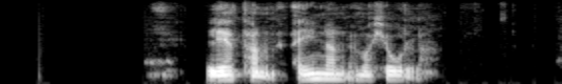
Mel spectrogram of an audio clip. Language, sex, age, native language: Icelandic, male, 30-39, Icelandic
